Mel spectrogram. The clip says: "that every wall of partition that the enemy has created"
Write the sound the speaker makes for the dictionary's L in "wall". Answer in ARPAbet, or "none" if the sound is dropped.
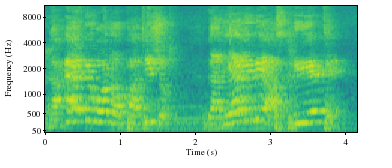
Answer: N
